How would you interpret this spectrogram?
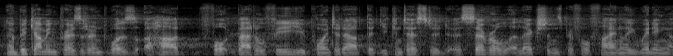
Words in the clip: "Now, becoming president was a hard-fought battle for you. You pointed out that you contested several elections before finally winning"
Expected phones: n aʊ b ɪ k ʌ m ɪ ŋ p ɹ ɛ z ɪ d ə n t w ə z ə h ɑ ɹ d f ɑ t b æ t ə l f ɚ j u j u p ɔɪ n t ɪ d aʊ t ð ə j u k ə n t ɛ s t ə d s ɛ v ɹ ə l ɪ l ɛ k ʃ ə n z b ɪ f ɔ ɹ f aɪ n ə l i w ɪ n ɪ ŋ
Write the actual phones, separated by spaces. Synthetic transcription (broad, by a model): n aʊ b ɪ k ʌ m ɪ ŋ p ɹ ɛ z ɪ d ə n t w ə z ə h ɑ ɹ d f ɑ t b æ t l f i j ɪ p ɔɪ n t ɪ d aʊ t ð ə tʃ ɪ k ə n t ɛ s t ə d s ɛ v ɹ ə l ɪ l ɛ k ʃ ə n z b ɪ f ɔ ɹ f aɪ n l i w ɪ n ɪ ŋ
